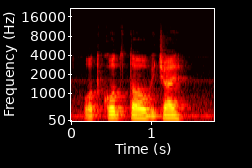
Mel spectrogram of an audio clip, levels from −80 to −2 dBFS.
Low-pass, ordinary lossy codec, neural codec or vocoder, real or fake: 19.8 kHz; none; none; real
